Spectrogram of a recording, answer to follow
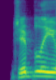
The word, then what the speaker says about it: Ghibli: Ghibli movie so okay Ghibli or Ghibli you can say either it's a Italian word with a Japanese pronunciation it's kind of gone through all these permutations so Ghibli is just how they the studio says it even though I think it would be Gippy okay we got our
